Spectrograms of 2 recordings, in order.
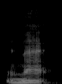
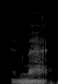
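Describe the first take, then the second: No difference in how they are said.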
